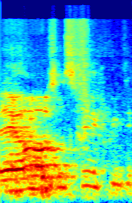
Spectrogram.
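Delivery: plain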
